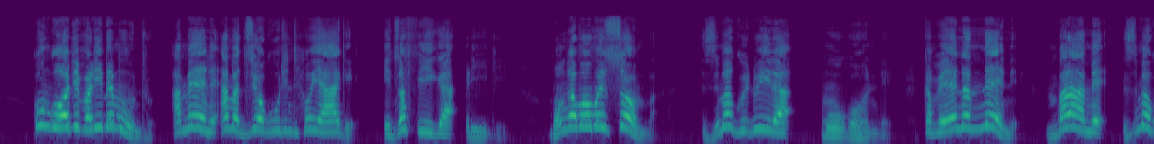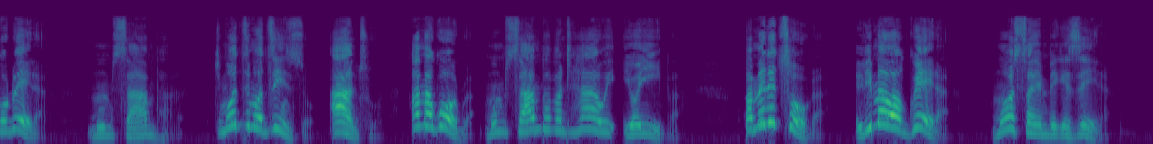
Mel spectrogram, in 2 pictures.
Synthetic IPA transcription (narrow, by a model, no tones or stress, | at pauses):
kuŋɡɔt̬ip̬aliɓɛmuntʰu̥ | amɛnɛʔamad͡ziwak̬utintʰawijak̬ɛ | id͡zafik̬aliːti | mwʔɔŋɡamwɔmwɛnsɔmba | zimaɡwiɗwiɾa | muːkɔ̰ːndɛ | kapɛnam̩mɛnɛ̰ | mbalamɛ | zimakɔɗwɛɾa̰ | mum̩saːmpʰa̰ | t͡ʃimɔd͡zimɔd͡zinsɔ̰ | antʰu | amak̬ɔɗwa̰mum̩sampʰapantʰawijɔjiːpa | pamɛnɛt͡sʰɔka̰ | limawaɡwɛɾa̰ | mɔsajɛmbɛkɛzɛːɾa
